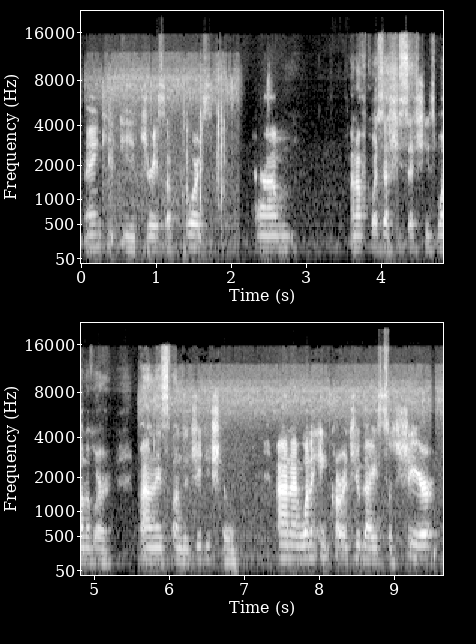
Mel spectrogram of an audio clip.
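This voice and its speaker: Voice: medium pitch, level tone, normal speed, creaky, noisy background. The host of a livestream talk show, upbeat, introducing guests and repeatedly asking viewers to share the stream.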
